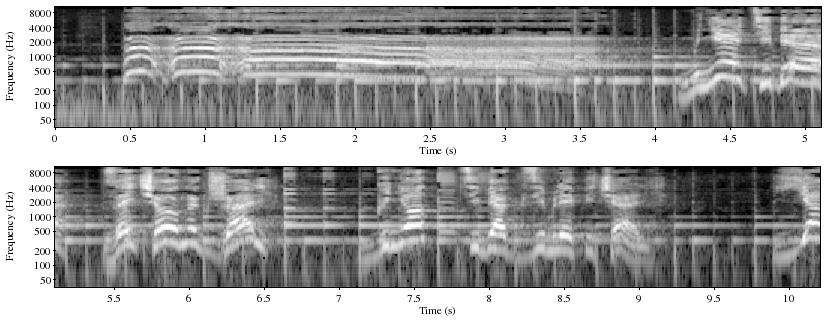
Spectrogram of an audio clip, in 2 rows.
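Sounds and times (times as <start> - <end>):
rooster crowing: 0.4 - 3.7
speech: 4.4 - 6.7, 7.3 - 9.2, 10.0 - 10.2.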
